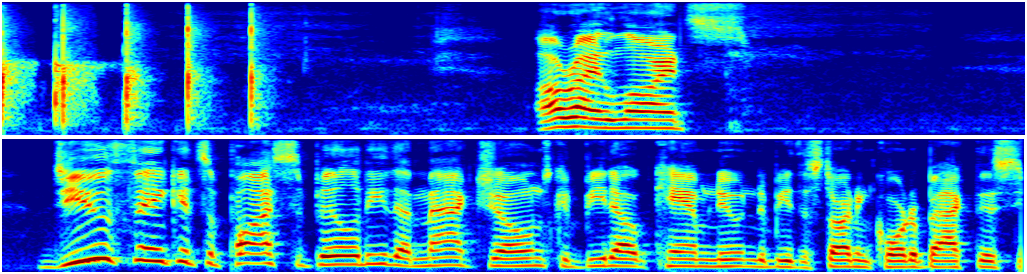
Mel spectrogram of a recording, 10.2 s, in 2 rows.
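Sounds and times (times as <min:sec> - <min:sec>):
hands clapping: 0:00.0 - 0:01.5
speech: 0:02.7 - 0:03.8, 0:05.3 - 0:10.2.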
